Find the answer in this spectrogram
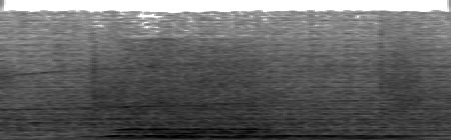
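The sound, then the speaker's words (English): A space train's horn blares in a long, sustained chord over a low rumbling background as the train blasts off, loud, holding steady for a couple of seconds with an echoing quality. “As soon as her feet were in the train, the door slid shut behind her, and the space train blasted off with an echoing blare of its horn.”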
